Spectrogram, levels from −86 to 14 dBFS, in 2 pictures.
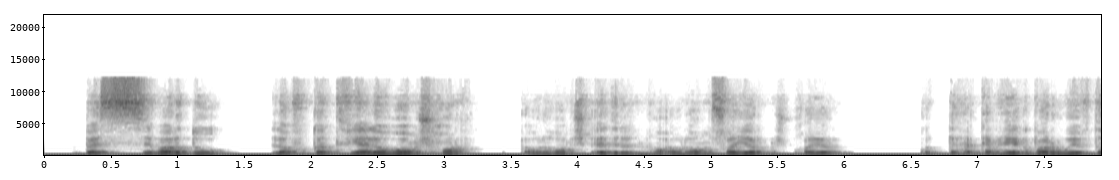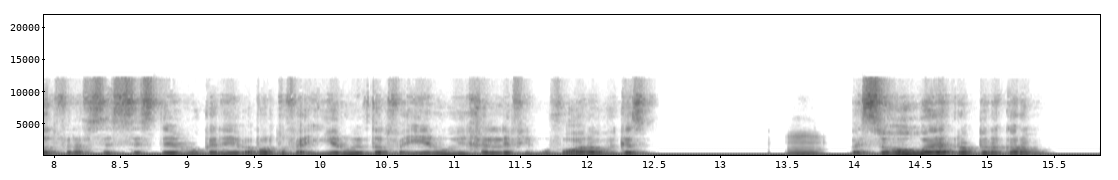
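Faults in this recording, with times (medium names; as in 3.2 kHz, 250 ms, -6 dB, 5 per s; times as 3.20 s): hum 50 Hz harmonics 4 -29 dBFS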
